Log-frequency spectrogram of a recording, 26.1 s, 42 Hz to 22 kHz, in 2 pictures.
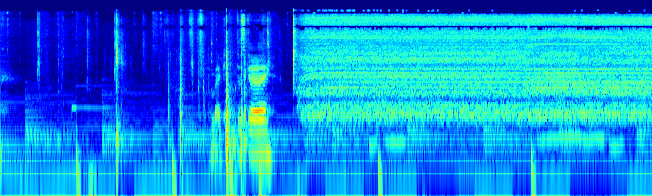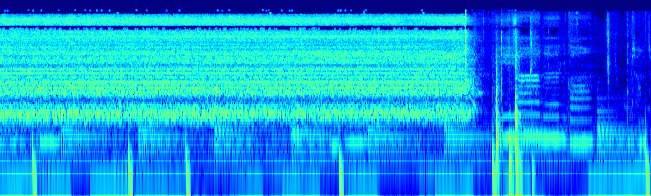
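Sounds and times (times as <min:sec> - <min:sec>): heat gun blowing: 0:05.9 - 0:22.7.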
